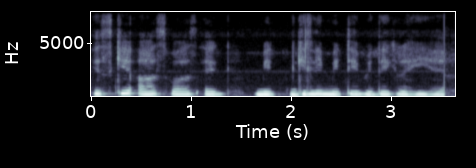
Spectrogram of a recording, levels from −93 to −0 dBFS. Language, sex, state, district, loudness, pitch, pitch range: Hindi, female, Arunachal Pradesh, Lower Dibang Valley, -13 LUFS, 235 Hz, 230-245 Hz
